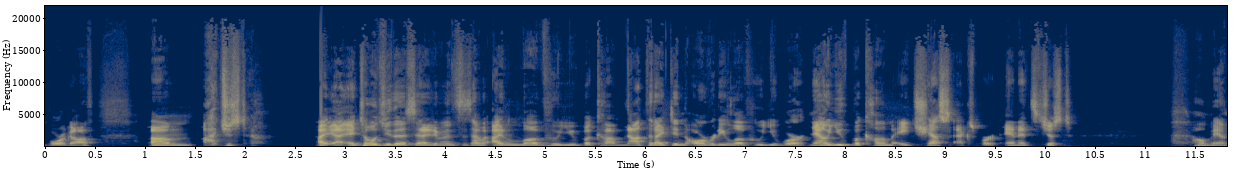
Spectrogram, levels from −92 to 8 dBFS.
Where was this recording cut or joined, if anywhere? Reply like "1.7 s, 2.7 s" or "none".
none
